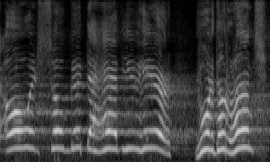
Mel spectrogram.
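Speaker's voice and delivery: eager church lady. Retold or imitated. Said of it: "walks up to me right after that and says".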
